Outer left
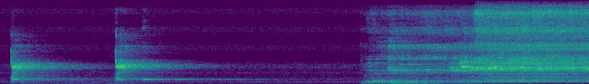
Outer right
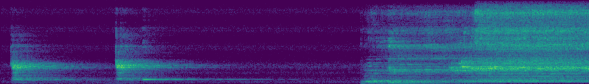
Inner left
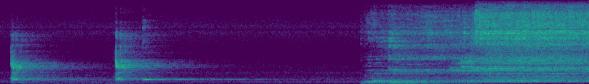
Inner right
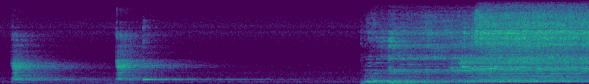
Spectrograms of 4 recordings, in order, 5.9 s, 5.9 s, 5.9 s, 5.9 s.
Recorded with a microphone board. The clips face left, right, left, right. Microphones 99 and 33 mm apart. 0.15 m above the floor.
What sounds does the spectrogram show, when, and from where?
0.1 s ticking: 70° left (ahead or behind), 2.5 m
1.4 s a cowbell: 15° right (ahead or behind), 1.3 m
3.6 s a toilet flushing: 15° right (ahead or behind), 3 m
